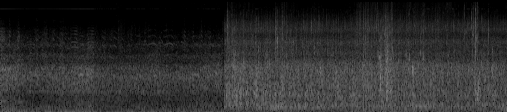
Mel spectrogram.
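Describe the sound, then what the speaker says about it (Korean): Geese and ducks settle onto a flooded rice paddy, a steady chorus of goose honking and calling over a watery background that grows noticeably louder and busier partway through, with no voices. "기러기와 오리들이 물된 논에 앉는다"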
